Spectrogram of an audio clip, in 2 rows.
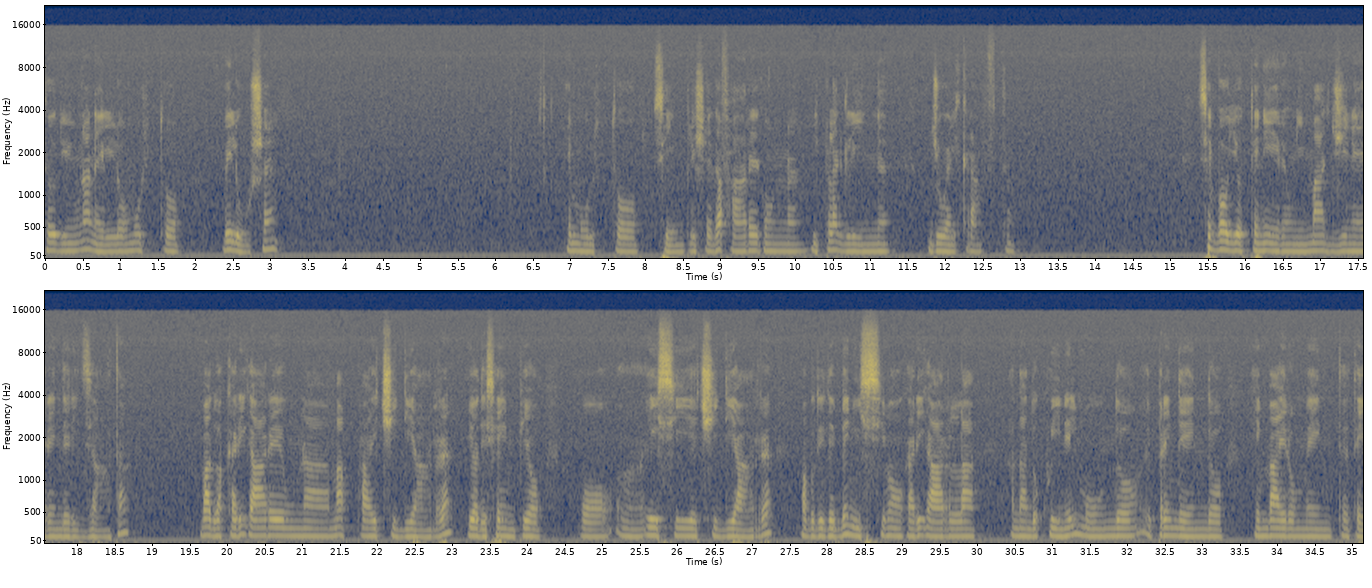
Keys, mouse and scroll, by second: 0.3-0.7 scroll up 3, 1.1 middle click, 2.9 click, 4.0-4.5 shift+middle drag, 5.5 click, 6.3-7.1 shift+middle drag, 7.4 click, 7.9-8.5 scroll down 2, 14.7 shift+middle click, 15.8 click, 18.5 click, 29.3 click, 31.4-35.0 drag.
